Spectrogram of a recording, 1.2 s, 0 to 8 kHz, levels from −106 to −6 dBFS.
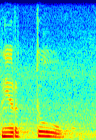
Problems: constant background noise, low volume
